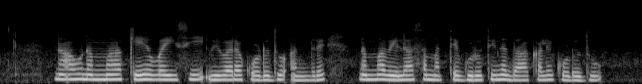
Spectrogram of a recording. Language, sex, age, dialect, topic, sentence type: Kannada, female, 25-30, Coastal/Dakshin, banking, statement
